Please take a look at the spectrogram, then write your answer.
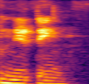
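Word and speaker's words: knitting: भी हमारा के भी है लेकिन के हमारा साइलेंट हो जाता है नो मींस जानना पहचानना। ठीक है? एक होता है दोस्तों निटिंग।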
